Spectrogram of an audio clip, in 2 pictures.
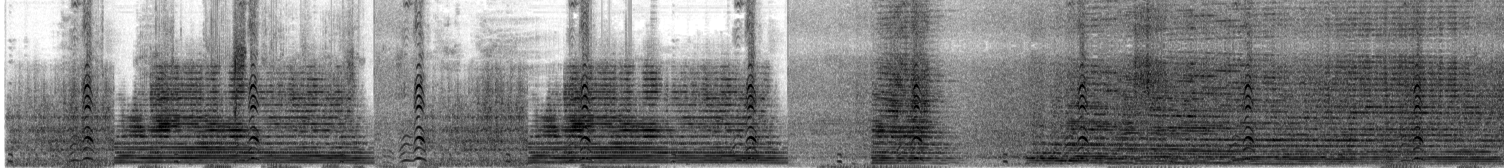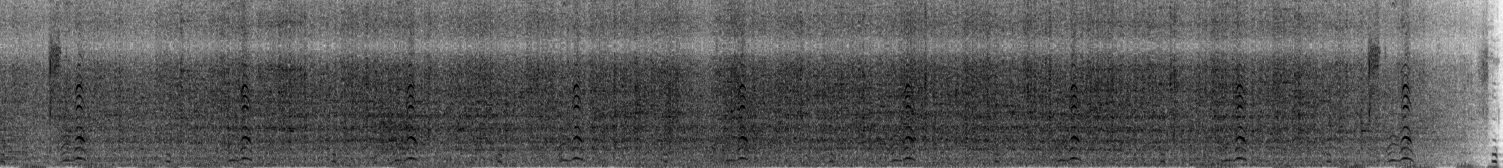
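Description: Diesel locomotive horn blowing long blasts: two of about three seconds each, a short one, then a longer one that sags slightly in pitch. After that the steady rumble of a train running, with regular clicks of wheels on rail joints, until it cuts off just before the end. Irregular low thuds run under it all.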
